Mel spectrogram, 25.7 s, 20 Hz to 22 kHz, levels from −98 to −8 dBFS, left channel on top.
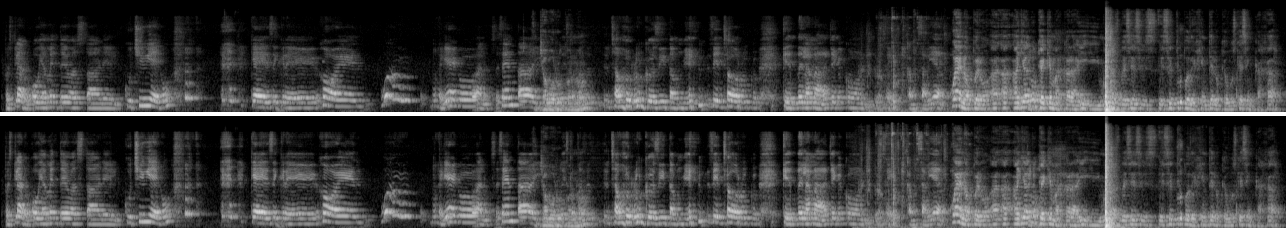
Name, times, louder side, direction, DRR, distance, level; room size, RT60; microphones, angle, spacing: voice 1, 0.1-4.0 4.4-8.3 8.6-19.0 20.3-20.8, right 1 dB, 45° right, 3 dB, 2.9 m, -37 dB
voice 2, 10.8-11.8 19.0-25.5, left 1 dB, 40° left, 0 dB, 4.8 m, -37 dB
sound 1, 17.0-24.1, right 3 dB, 70° right, 1.1 m, -35 dB
17.0 x 14.5 x 2.4 m, 0.65 s
head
